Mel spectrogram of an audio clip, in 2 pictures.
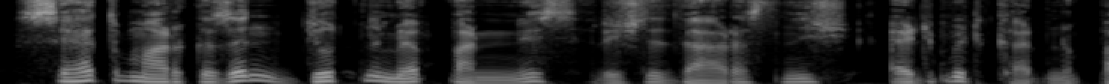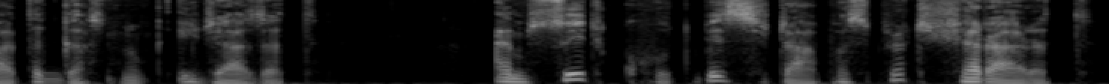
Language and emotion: Kashmiri, angry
